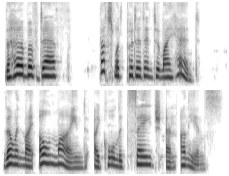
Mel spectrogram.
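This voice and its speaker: A woman's voice: a little high, a little slow, darkish tone, dry recording, pitched above the performer's own voice, close to an everyday voice. A woman voicing a stubborn, flustered upper-class hostess in a mystery audiobook, protesting plaintively. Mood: reluctant, plaintive. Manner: indignant, obstinate protesting.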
